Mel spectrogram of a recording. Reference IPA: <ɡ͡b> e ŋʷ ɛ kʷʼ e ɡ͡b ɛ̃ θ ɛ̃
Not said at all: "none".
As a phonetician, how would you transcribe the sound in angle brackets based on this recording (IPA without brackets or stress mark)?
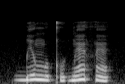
ɡ͡b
